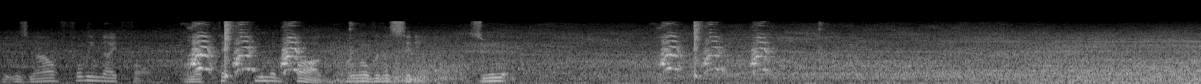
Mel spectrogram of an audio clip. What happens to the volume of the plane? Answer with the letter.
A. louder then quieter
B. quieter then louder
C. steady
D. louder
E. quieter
D.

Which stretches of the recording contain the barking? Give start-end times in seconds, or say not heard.
1.8-3.5, 6.5-8.2.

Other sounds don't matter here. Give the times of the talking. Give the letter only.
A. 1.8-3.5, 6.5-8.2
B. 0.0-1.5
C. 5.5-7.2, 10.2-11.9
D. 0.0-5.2
D.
